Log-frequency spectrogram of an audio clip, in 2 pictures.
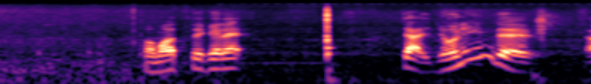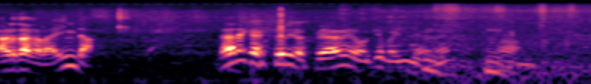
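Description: A young man speaks casually close by.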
